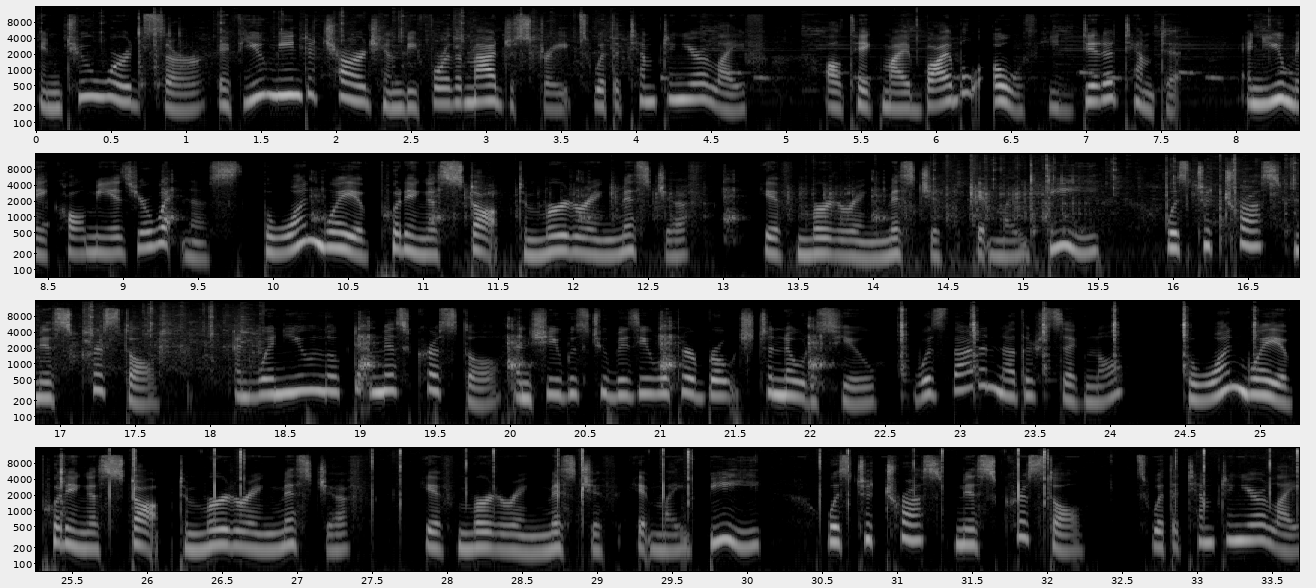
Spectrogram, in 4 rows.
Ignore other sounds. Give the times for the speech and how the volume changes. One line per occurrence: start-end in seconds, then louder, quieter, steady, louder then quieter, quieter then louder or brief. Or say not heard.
0.0-33.6 steady.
